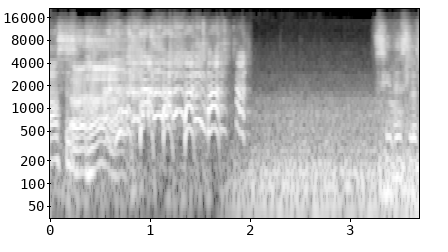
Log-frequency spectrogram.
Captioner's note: laughs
